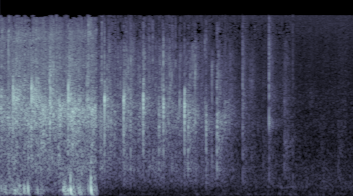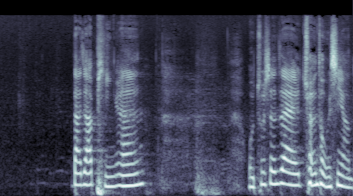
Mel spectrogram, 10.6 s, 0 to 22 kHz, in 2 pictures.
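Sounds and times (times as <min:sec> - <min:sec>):
audience applause: 0:00.0 - 0:04.4
speech: 0:06.4 - 0:07.6, 0:09.0 - 0:10.5.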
